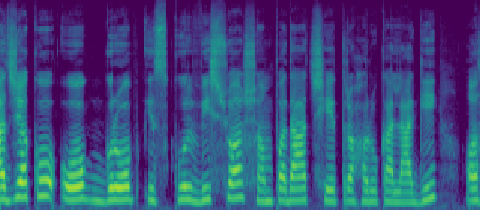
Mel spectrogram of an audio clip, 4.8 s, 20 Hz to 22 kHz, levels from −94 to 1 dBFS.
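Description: No faults show up anywhere in this speech recording.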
